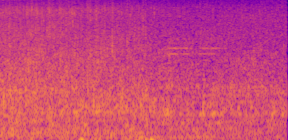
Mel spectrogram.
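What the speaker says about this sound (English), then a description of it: "This mountain river is so fresh, I can tell you." Fresh, clean mountain river in tropical mountains flows as a steady broadband rush with a few low gurgles, close and continuous throughout.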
